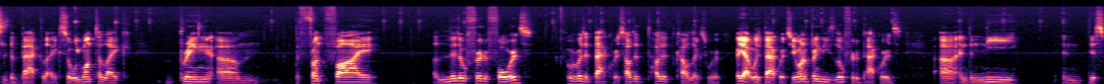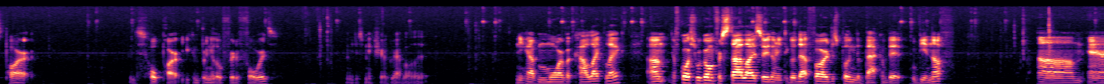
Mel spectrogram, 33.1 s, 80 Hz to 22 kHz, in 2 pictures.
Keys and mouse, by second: 1.2 right click, 2.1 click, 4.1 shift+click, 4.2 click, 5.8 click, 6.4 alt+click, 7.5 click, 8.9 alt+click, 9.5 click, 12.2 click, 14.5 click, 15.6 shift+click, 18.1 shift+click, 19.6 click, 22.8 click, 23.9 alt+right click, 24.2 alt+click, 25.1 alt+right click, 25.4 alt+click, 26.1 alt+right click, 26.6 ctrl+z, 27.2 alt+d, 27.4 alt+click, 27.9 alt+right click, 30.2 alt+right click, 30.5 alt+click, 31.2 click, 31.7 alt+click.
